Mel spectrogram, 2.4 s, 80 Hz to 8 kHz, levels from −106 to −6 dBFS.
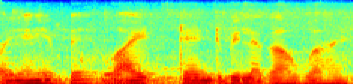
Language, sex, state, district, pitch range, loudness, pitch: Hindi, male, Uttar Pradesh, Lucknow, 105-110 Hz, -14 LUFS, 110 Hz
